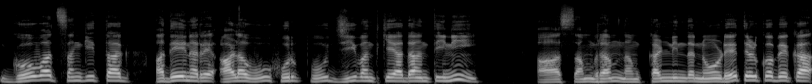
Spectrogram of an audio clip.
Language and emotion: Kannada, surprised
